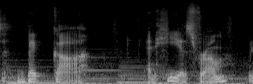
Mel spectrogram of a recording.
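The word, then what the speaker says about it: ベッカー: Anyway, we've also lastly got number 4, Mr. Becker, or pronounced in Japanese, Becca, and he is from, we just went over this today, Deutsch, Germany.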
